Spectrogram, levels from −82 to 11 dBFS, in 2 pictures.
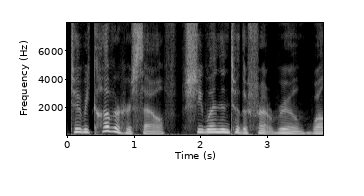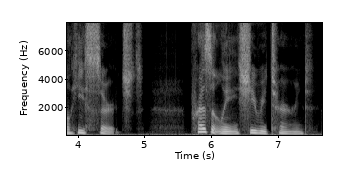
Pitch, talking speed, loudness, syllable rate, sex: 165 Hz, 115 wpm, -17 LUFS, 3.7 syllables/s, female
